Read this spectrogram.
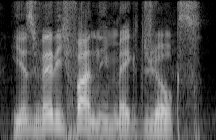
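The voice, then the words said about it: Put-on Russian accent. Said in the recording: “your Russian listener loved that accent”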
